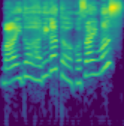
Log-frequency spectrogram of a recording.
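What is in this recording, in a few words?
PHRASE Japanese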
